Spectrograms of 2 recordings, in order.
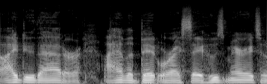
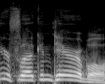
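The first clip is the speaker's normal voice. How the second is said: mock, high, yelled shouting; 12 semitones higher than usual. New stand-up recalls a bad set, acting out a heckle: imitating a heckler yelling out. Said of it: "if you would have yelled out".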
